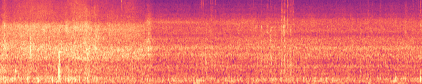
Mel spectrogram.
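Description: Chicken frying with onions in ghee in a metal pot over a wood fire: a steady sizzle, louder for the first three seconds and then lower, with a single click about a second in.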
